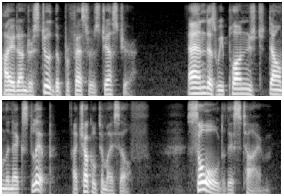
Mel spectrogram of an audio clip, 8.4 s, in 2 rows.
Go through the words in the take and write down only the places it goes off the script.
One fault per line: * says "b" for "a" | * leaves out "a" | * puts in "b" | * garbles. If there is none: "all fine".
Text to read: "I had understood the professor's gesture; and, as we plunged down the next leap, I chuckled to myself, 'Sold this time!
* says "lip" for "leap"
